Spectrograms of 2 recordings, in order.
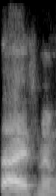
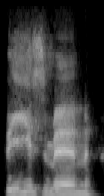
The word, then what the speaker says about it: Theismann: director convinced him to change the pronunciation of his name from these men to what we know today as theisman so it would rhyme with heisman the new mr thiesman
